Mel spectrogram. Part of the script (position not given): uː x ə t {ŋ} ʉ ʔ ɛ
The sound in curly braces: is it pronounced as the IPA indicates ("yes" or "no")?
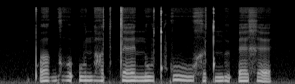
yes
